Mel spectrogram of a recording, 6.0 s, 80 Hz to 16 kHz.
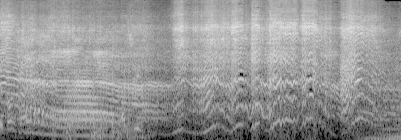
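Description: Modified OS .28 two-stroke nitro engine in a radio-controlled drag car, its pitch falling over the first second, then revving up and down in short blips. Rock music comes in near the end.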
